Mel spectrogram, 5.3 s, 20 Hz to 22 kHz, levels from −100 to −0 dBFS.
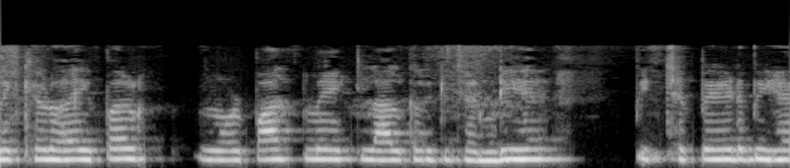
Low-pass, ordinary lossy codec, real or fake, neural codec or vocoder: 7.2 kHz; MP3, 48 kbps; real; none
